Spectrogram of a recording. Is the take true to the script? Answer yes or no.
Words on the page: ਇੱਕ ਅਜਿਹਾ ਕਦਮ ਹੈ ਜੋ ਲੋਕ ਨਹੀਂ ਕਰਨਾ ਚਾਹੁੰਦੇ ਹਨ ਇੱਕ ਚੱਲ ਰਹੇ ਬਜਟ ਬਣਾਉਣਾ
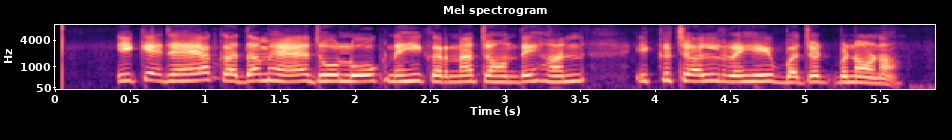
yes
